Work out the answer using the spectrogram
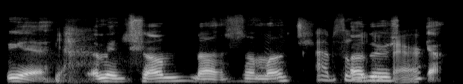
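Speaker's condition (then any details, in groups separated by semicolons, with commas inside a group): Traumatic brain injury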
